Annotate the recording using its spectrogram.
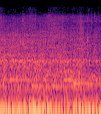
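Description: An engine idling: a steady low hum with a fast, even pulse.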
